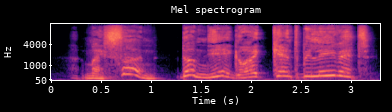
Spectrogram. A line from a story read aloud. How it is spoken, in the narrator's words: exclaims Don Alejandro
